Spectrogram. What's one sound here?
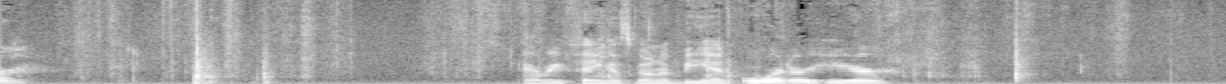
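A stiff book cover taps against a hard surface.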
